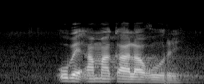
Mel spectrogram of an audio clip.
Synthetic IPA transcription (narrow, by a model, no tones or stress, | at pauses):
ʊbɛʔamakʼalaɣʊːɾɪ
